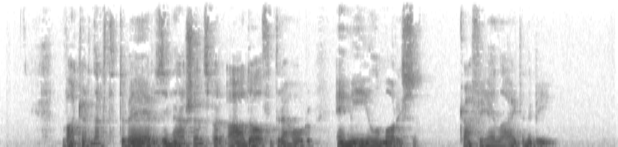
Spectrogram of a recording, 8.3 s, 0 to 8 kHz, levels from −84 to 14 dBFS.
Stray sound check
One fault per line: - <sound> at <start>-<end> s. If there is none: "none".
none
